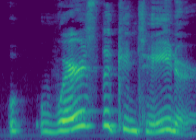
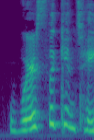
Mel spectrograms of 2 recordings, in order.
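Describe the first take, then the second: First: It is said in a put-on low voice. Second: It is said in a normal voice.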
